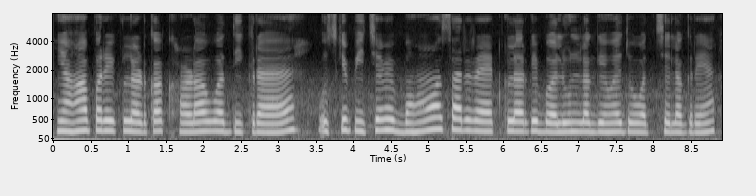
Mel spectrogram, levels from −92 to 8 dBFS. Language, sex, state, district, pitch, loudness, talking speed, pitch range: Hindi, female, Maharashtra, Sindhudurg, 225 Hz, -18 LUFS, 160 wpm, 215-235 Hz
